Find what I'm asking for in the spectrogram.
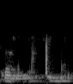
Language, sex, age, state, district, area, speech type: Bodo, female, 60+, Assam, Udalguri, rural, conversation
